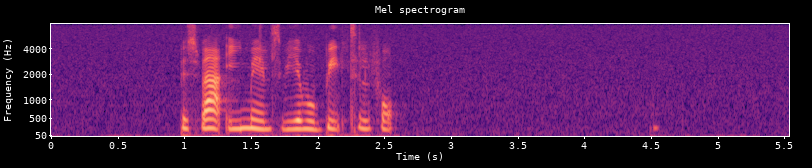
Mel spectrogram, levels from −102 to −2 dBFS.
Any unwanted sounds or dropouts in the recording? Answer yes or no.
no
